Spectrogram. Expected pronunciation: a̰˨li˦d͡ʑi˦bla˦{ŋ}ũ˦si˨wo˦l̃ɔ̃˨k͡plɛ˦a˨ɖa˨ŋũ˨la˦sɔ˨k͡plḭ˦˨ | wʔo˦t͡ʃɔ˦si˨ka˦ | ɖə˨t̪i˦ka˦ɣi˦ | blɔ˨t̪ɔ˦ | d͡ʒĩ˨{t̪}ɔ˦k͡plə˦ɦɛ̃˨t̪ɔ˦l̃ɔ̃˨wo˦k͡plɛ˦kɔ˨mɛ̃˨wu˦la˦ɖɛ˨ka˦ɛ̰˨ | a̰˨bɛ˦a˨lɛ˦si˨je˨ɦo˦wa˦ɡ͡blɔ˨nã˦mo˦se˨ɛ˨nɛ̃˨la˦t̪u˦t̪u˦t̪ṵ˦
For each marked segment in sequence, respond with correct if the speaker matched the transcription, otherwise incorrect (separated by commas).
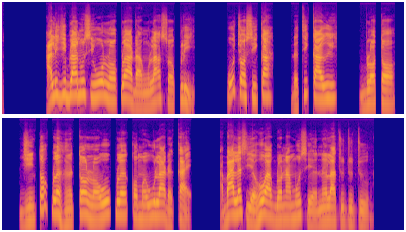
incorrect, correct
